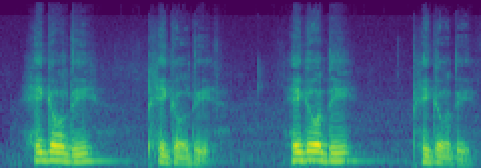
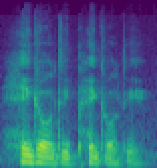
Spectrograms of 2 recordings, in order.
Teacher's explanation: The stress is on the first syllable higgledy-piggledy.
